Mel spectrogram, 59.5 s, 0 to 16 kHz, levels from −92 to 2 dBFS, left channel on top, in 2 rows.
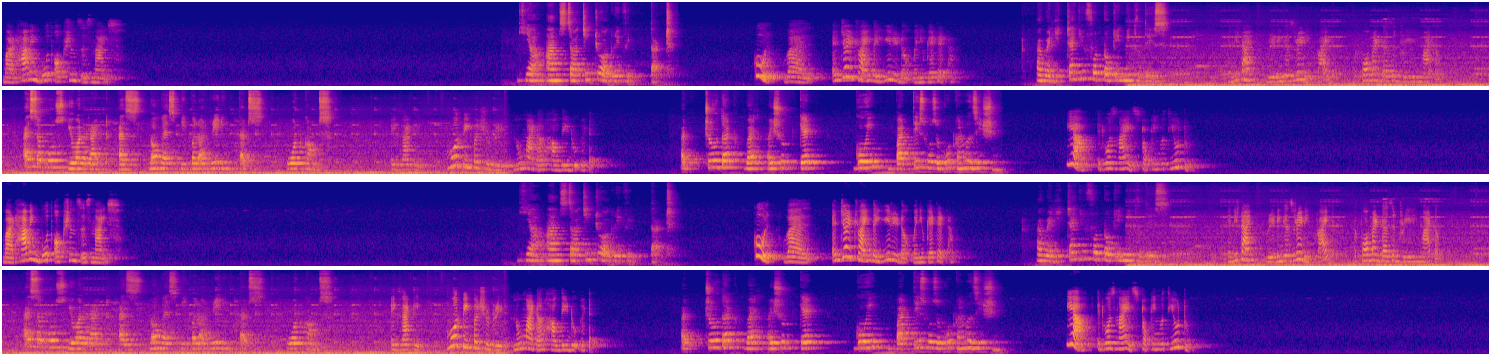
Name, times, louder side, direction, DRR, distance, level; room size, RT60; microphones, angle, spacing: voice 1, 0.0-2.3 15.0-15.4 15.6-16.2 16.6-19.0 24.5-26.5 27.2-28.7 37.5-38.1 38.6-41.4 51.0-53.5, right 4 dB, 70° right, 0.3 m, -26 dB
voice 2, 10.3-13.4 20.7-23.3 30.2-34.9 35.4-36.4 43.3-46.1 46.8-49.7, left 3 dB, 75° left, 0.4 m, -25 dB
sound 1, 22.4-39.8, equal, 25° right, 0.6 m, -28 dB
3.0 x 2.4 x 2.8 m
head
